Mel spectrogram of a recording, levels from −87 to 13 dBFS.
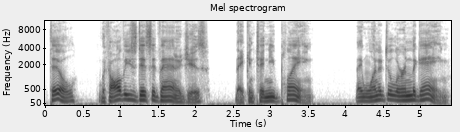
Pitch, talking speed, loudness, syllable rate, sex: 120 Hz, 145 wpm, -16 LUFS, 5.2 syllables/s, male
